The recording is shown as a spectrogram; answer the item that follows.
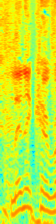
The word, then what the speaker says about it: Lineker: Lineker rhymes with spinnaker, which is a type of sail commonly found on a yacht.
